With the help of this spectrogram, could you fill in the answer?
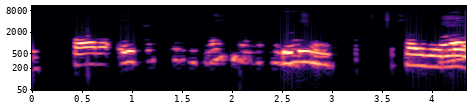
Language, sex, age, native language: Icelandic, male, 10, Icelandic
